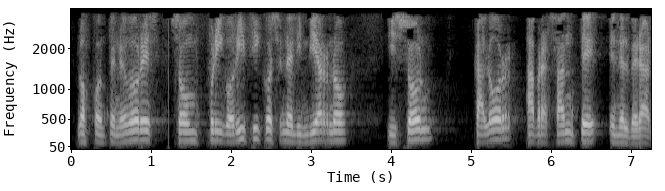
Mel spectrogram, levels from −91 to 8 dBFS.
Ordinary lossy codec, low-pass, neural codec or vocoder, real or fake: MP3, 24 kbps; 3.6 kHz; none; real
